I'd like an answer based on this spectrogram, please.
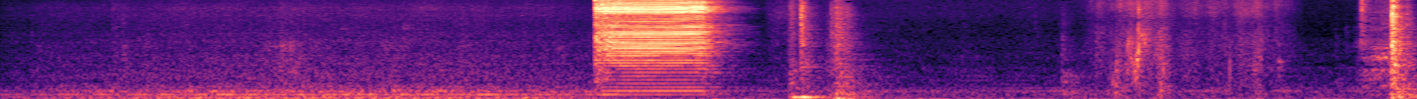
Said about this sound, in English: Then what do I do? Throw a pillow in your dryer.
